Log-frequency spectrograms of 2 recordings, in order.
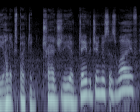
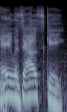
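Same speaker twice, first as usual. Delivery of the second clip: raspy Roz voice; slower than usual. Retold or imitated. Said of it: "You could do a Hoboken Jan".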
